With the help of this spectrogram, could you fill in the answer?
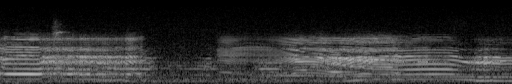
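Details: Red deer stags contesting hinds during the rut in Västmanland, Sweden, 2010: two long, harmonic-rich roaring bellows with a wavering, bending pitch, the second extended and slightly tremulous, separated by a short quiet gap.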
